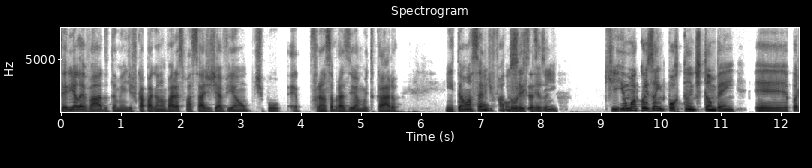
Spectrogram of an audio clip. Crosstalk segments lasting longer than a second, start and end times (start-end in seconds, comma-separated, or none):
6.9-8.2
